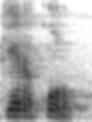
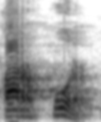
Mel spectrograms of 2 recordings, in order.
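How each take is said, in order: First: The first syllable uses the vowel i. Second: The first syllable uses the vowel a. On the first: "bukan kirkur" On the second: "bukan qarqur"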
